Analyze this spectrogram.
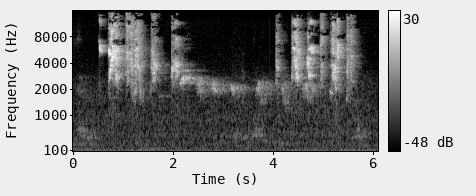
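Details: Lovebird ngekek: loud harsh squawking chatter in rapid bursts, then a long lower rolling trill. Several more rasping bursts in quick succession close the clip.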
